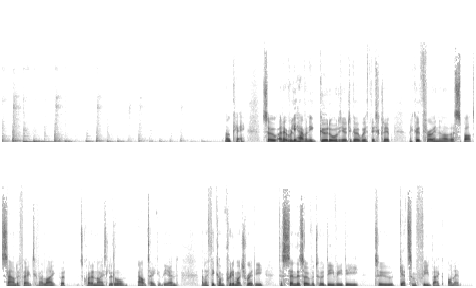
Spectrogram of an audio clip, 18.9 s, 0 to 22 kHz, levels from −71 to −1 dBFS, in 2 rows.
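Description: From start to finish there's a video or display buzz sitting under the audio, a steady 75 Hz buzz with some hash riding on top. A screen or video cable is coupling in at its field rate, roughly 35 dB below the material.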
